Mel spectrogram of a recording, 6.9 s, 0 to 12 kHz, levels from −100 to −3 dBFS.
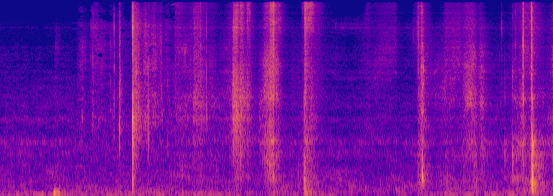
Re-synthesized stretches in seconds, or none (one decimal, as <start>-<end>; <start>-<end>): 0.0-0.9; 2.2-6.9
